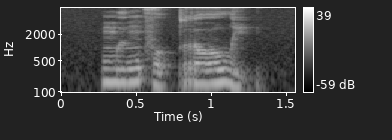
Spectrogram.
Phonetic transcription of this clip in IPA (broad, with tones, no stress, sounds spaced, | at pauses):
m ɯ˦˥ ŋ f o˨˩ k̚ p r oː˦˥ w i˨˩ ʔ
